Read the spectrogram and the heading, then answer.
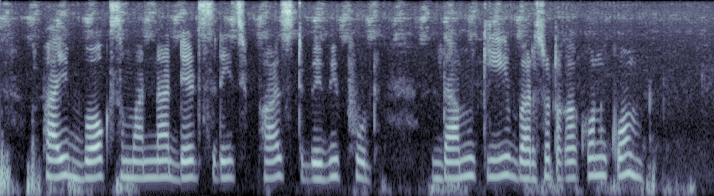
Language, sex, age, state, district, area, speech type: Santali, female, 18-30, West Bengal, Uttar Dinajpur, rural, read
